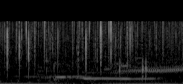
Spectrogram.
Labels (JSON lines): {"label": "biophony", "recorder": "SoundTrap 300"}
